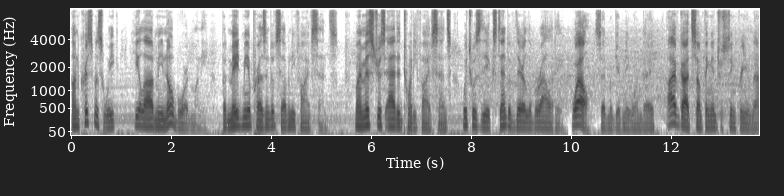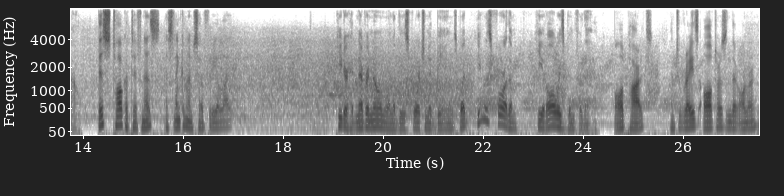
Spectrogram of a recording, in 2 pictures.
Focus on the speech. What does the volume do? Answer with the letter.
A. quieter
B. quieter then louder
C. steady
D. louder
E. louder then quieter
C.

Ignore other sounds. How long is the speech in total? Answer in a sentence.
The speech can be heard for 25 seconds in total.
